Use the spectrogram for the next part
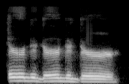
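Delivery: dumb-sounding mock babble; dismissive dur sounds; mocking Gen X bragging with dumb dur noises.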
